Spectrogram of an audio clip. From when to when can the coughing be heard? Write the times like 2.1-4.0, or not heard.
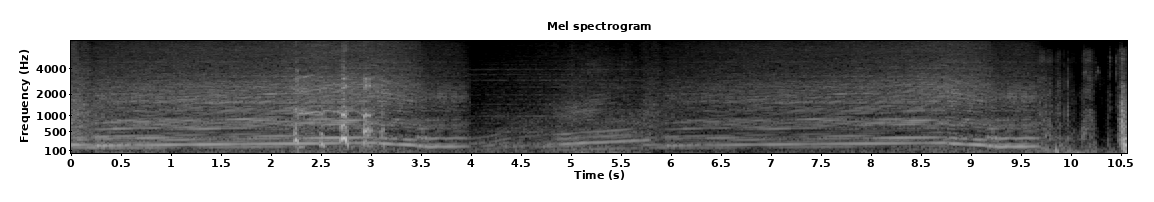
2.2-3.1.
